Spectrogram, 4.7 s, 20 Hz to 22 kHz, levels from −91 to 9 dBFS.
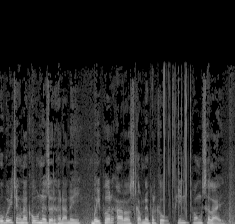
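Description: All the way through the speech there's gain pumping: the background swells in the pauses and ducks by around 20 dB under each loud syllable, likely a fast limiter fighting far too much mic gain. The room noise, sitting about 32 dB under the speech, is what you hear rising and falling. From 3.26 to 3.82 s there's a burst of cable scratch noise, a rough, uneven rustle only a little quieter than the speech, likely a worn cable or connector being moved.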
